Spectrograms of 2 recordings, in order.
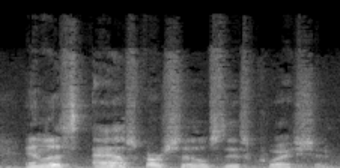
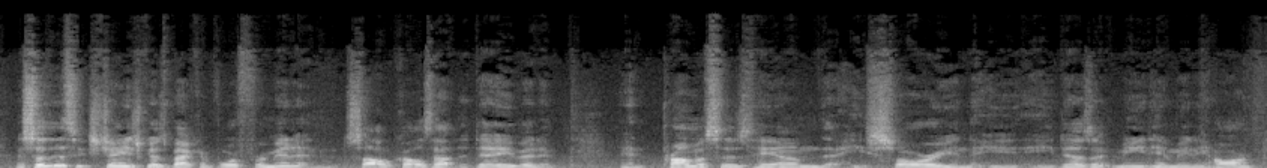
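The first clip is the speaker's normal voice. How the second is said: ordinary talk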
